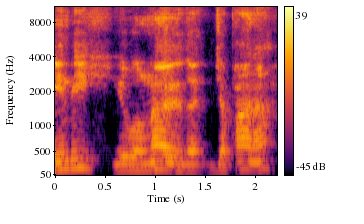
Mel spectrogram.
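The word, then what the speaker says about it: Djapana: And if you're a fan of Yothi Indi, you will know that Japana or Javana, as I call it, as Javana, is sunset dreaming.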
